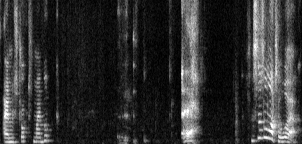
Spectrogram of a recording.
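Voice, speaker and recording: Vain young male wizard played by a woman, high voice, playful, teasing, mock-offended, live-stream role-play host. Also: very animated, fairly quick. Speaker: livestream host.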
